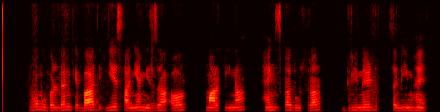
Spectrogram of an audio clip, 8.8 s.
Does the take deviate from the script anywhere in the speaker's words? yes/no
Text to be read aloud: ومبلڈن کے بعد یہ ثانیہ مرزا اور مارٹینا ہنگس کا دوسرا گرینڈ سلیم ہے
no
